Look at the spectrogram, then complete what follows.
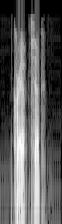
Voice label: "cryptic", English; adjectives

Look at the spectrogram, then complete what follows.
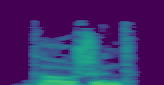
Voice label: "tauschend", German; adjectives

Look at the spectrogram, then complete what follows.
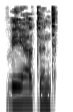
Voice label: "wertend", German; adjectives

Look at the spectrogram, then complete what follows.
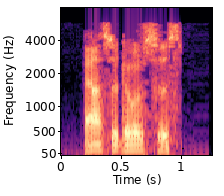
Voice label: "acidosis", English

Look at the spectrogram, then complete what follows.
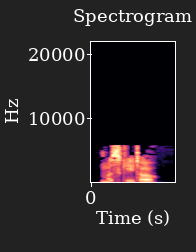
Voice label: "mosquito", English; nouns

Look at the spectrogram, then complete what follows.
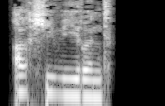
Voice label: "archivierend", German; adjectives

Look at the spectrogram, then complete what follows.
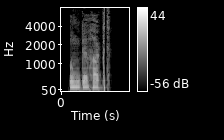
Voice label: "umgehackt", German; adjectives

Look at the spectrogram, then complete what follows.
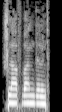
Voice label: "schlafwandelnd", German; adjectives

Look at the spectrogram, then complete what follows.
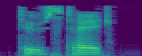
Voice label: "two-stage", English; adjectives

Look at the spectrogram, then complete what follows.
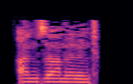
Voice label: "ansammelnd", German; adjectives

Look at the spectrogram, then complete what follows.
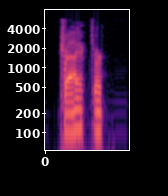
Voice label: "tractor", English; nouns

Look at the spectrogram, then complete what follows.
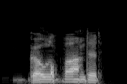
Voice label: "gold-bonded", english; adjectives

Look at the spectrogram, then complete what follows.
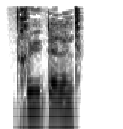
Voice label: "prügelnd", German; adjectives

